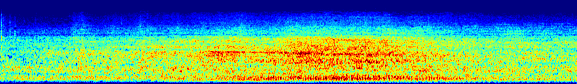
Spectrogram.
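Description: A road vehicle passing by: its noise swells about two seconds in, peaks, then fades away.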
